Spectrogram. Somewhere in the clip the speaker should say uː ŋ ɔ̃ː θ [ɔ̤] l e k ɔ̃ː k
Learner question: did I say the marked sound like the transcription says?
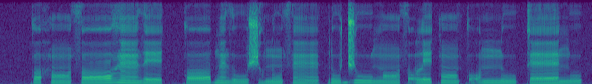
no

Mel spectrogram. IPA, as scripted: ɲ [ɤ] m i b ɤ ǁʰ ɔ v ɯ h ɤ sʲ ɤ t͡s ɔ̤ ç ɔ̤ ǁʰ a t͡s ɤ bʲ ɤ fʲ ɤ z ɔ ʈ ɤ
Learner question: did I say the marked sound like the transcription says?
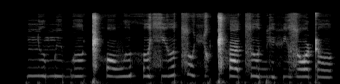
no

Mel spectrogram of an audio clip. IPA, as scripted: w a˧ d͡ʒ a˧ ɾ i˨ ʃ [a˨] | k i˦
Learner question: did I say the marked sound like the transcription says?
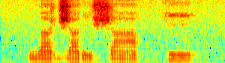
no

